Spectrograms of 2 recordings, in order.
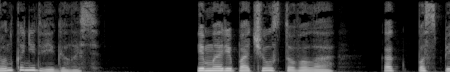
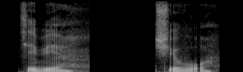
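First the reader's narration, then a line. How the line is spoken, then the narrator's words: Hoarse strained voice. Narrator (Russian): послышался хриплый, сорванный голос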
